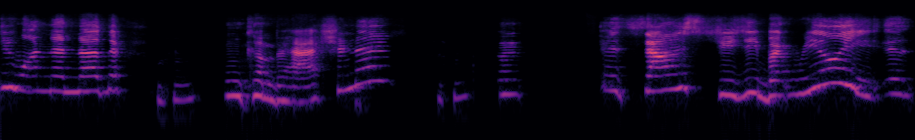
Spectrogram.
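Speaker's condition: Dysarthria after stroke; tracheotomy

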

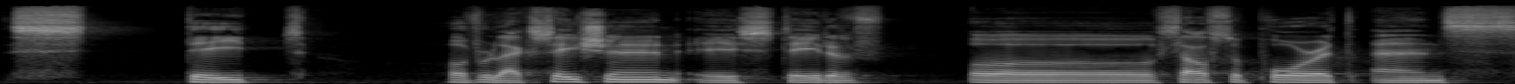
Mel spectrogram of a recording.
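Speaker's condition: Stutter; lifelong severe stutter, resulting severe social anxiety, public speaking and meditation against fear since 5 years; still stutters, states stutter openly to listeners; severe speech impediment lifelong, avoided speaking growing up in Lebanon, chose silence against negative reactions; prolonged sounds, blocks

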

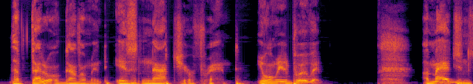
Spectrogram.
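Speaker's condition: Speech impediment, mild; slight speech impediment

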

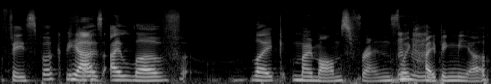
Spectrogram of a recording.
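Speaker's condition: No condition

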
